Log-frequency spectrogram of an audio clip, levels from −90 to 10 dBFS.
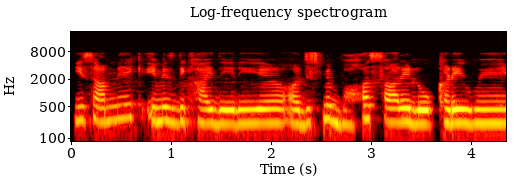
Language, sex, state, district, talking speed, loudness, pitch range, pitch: Hindi, female, Uttar Pradesh, Hamirpur, 220 wpm, -20 LUFS, 215-245 Hz, 220 Hz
